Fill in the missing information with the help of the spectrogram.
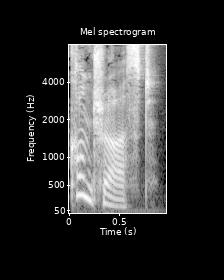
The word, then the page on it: contrast: British English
